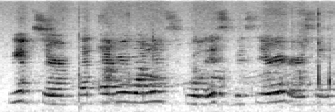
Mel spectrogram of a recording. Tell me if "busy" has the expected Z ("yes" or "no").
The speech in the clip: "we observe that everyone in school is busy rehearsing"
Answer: no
